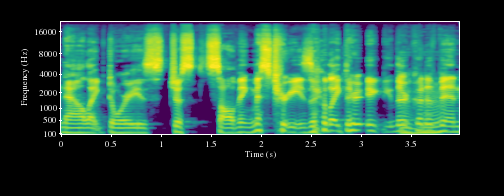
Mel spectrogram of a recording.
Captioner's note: chuckles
